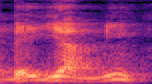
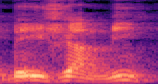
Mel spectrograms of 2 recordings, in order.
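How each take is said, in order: First: The middle consonant is a 'y' sound. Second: The middle consonant is a 'zh' sound. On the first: The speaker calls it right. "é Benjamin Nataniel" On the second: The speaker calls it wrong. "não é nem Benjamim, porque no hebraico não tem a letra J"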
